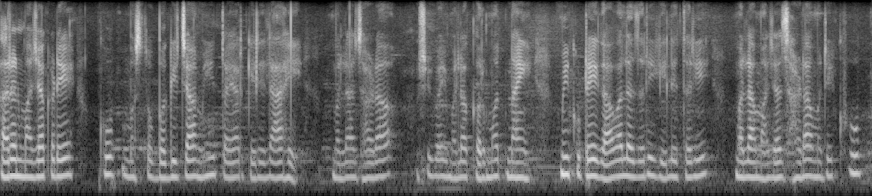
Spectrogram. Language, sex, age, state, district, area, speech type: Marathi, female, 60+, Maharashtra, Nanded, rural, spontaneous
